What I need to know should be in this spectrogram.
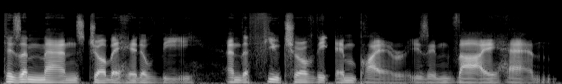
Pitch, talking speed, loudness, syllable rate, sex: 90 Hz, 180 wpm, -20 LUFS, 4.1 syllables/s, male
